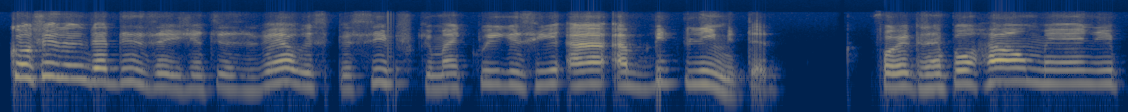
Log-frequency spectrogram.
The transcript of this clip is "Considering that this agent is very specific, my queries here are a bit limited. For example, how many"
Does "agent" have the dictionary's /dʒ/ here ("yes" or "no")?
no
